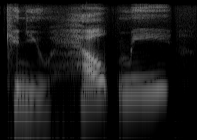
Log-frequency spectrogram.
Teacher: with strong stress on help, it might sound frustrated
